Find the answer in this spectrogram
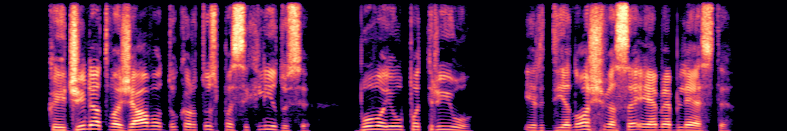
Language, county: Lithuanian, Panevėžys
